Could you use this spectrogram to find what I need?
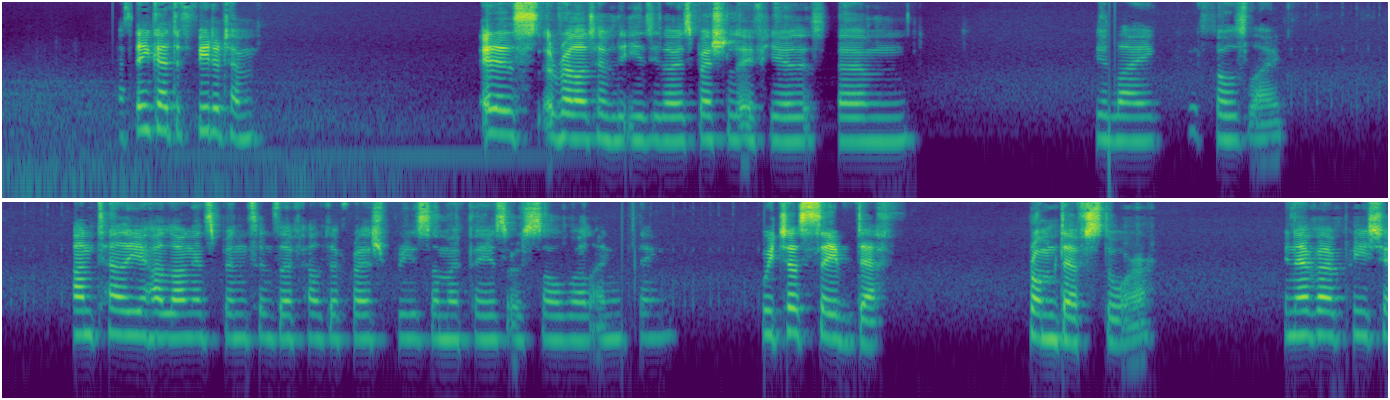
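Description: A young woman talks animatedly into a close microphone.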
